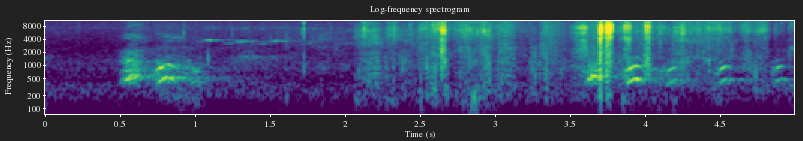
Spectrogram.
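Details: At Cedar Cove, wolves Lakota, Kiowa and Shadow play in the snow, letting out a couple of quick, high whining yelps amid crunching footsteps and brushing sounds.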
